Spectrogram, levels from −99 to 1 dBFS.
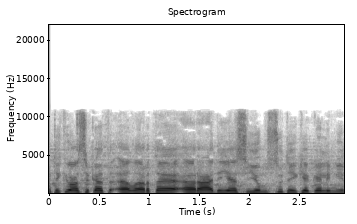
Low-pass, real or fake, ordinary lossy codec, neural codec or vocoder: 10.8 kHz; real; AAC, 64 kbps; none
